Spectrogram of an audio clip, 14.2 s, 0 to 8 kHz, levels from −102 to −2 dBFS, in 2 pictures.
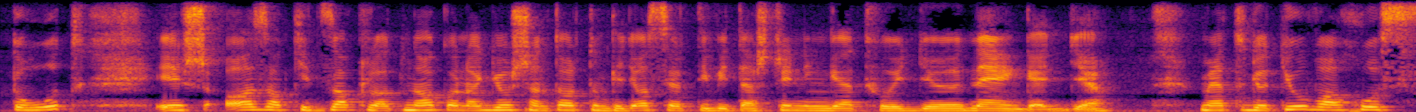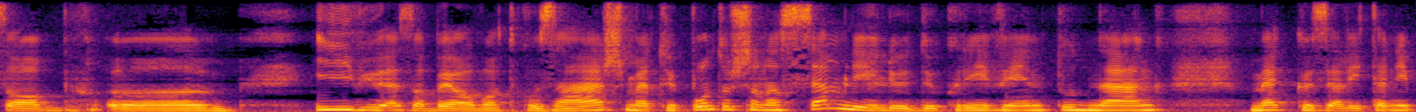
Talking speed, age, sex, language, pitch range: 135 wpm, 30-49, female, Hungarian, 145-185 Hz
